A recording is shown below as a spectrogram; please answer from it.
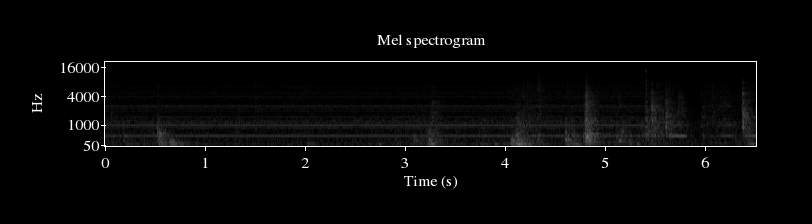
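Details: Car gives single sharp clicks at irregular intervals on key turn, never cranks; owner suspected battery, but still clicks after full charge and sanding battery and starter connections.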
